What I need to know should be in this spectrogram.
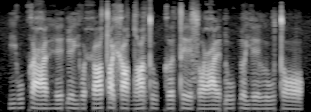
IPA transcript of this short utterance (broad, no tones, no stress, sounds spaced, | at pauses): j u k ə ʕ ɛ ɦ e ɠ e j u ħ u tˤ u xʲ ɔ dˤ a t u k ə t e s ɔ ʕ ɛ ɗ u ɠ ə j e l u t ɔ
